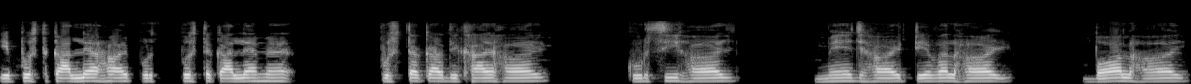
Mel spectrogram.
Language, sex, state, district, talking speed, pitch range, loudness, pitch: Maithili, male, Bihar, Samastipur, 90 wpm, 145-155 Hz, -14 LUFS, 150 Hz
